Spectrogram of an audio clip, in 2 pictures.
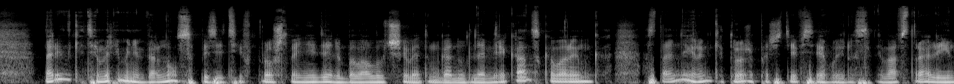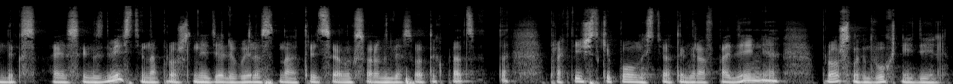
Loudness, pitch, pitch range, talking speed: -19 LUFS, 105 Hz, 95-120 Hz, 125 wpm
